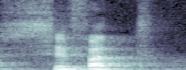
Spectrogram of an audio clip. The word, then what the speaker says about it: صفت: کا جو تلفظ ہے وہ کیا ہے؟ صفت، یعنی کہ فا کے اوپر زبر۔ اس میں صفت ہمیشہ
